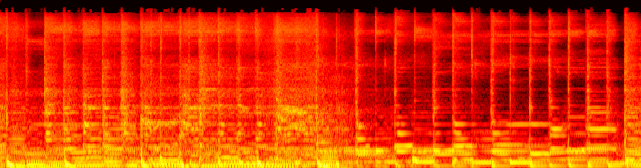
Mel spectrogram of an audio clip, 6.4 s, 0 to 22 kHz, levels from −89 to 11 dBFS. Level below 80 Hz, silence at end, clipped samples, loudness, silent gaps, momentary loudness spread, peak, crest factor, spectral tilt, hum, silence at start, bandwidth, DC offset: -22 dBFS; 0 s; under 0.1%; -16 LUFS; none; 4 LU; 0 dBFS; 14 dB; -5 dB/octave; none; 0 s; 18 kHz; under 0.1%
